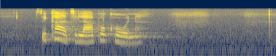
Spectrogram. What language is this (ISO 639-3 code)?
ssw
